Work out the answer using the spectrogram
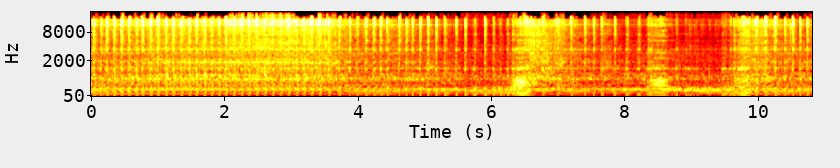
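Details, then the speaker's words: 1969 Suzuki K10P two-stroke after head gasket and ignition work for intermittent running, started outside; crisp, even buzzing idle with a couple of light blips, no knock or rattle; normal idle, though a tinkly noise appeared later on the test route. "Which it did. Sounds good."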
